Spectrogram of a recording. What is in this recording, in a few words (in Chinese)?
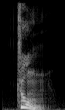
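"zhong" Chinese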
